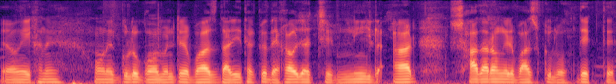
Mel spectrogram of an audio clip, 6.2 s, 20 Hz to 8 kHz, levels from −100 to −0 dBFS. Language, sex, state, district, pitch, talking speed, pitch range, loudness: Bengali, male, West Bengal, Malda, 95 Hz, 145 wpm, 95-100 Hz, -19 LUFS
